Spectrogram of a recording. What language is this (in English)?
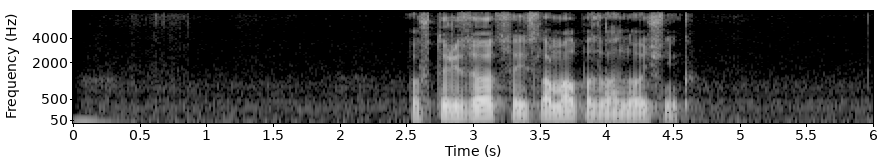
Russian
